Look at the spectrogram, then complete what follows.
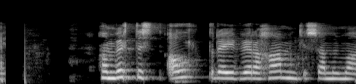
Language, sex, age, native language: Icelandic, female, 11, Icelandic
